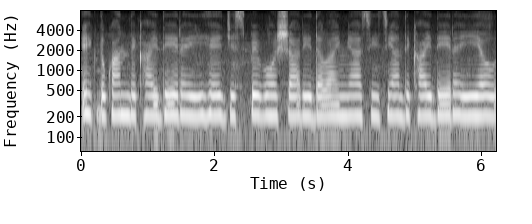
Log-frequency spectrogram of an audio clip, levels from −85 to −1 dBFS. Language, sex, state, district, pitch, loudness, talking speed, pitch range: Hindi, female, Bihar, Begusarai, 205 Hz, -14 LUFS, 175 wpm, 205-210 Hz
